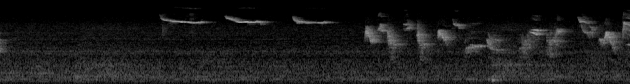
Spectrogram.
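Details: Eurasian blackcap kept in a cage indoors, singing in autumn on the morning of 1 October 2017: three thin, high, slightly falling whistles, then a busy burst of scratchy, twittering warbled notes.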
